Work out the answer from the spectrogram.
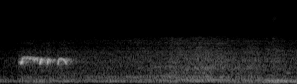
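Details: A single short, trilling, warbled coo from a local wild zebra dove, then only a low background rumble and faint hiss.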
